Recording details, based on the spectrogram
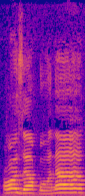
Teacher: ketika huruf qaf sukun dibaca, maka akan terdengar bunyi pantulan dari makhrajnya. Akan terdengar bunyi pantulan yang cukup keras ya.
